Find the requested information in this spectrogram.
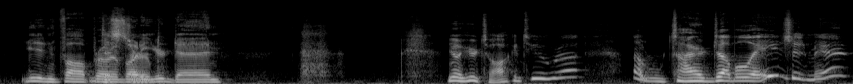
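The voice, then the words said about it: Imitates another person's voice. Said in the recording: “that's a pretty fucking good impression.”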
